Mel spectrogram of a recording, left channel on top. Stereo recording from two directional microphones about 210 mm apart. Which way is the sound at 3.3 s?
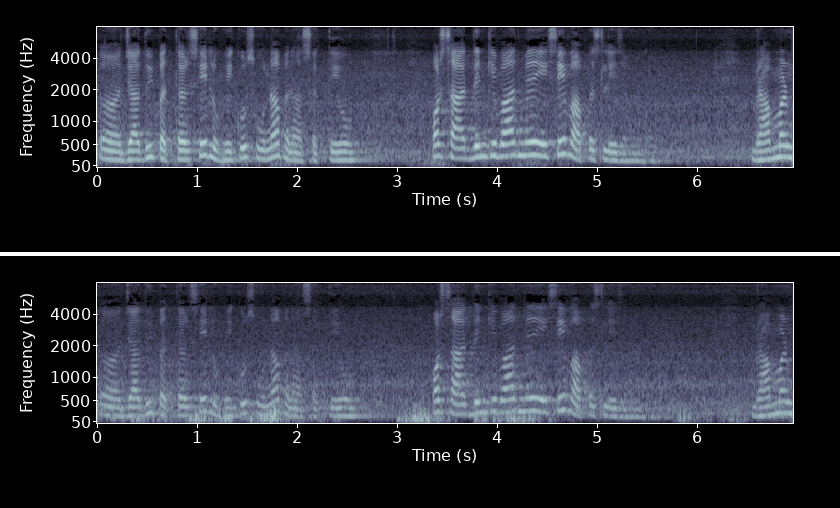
15° left (ahead or behind).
